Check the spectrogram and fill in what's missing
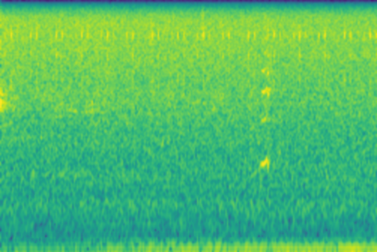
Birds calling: Wood Duck (Aix sponsa)

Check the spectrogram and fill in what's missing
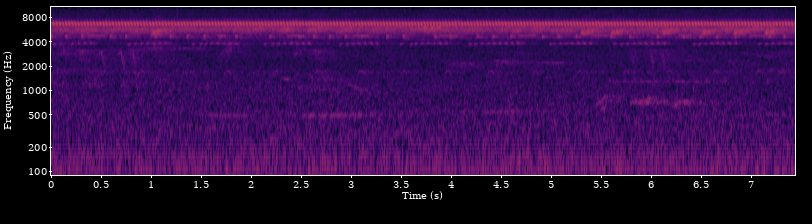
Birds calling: Buff-breasted Wren (Cantorchilus leucotis), Little Tinamou (Crypturellus soui), Hauxwell's Thrush (Turdus hauxwelli), Gray-fronted Dove (Leptotila rufaxilla), Amazonian Trogon (Trogon ramonianus), Mealy Parrot (Amazona farinosa)

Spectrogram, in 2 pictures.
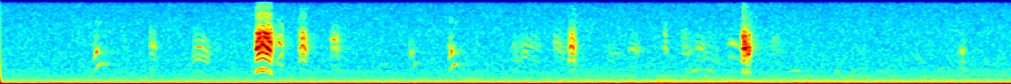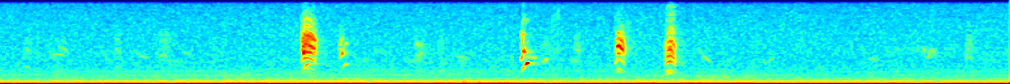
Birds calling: Hawaii Amakihi (Chlorodrepanis virens), California Quail (Callipepla californica)

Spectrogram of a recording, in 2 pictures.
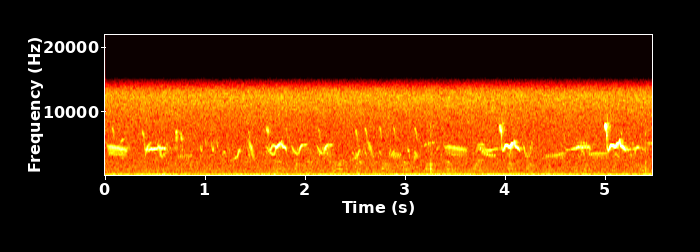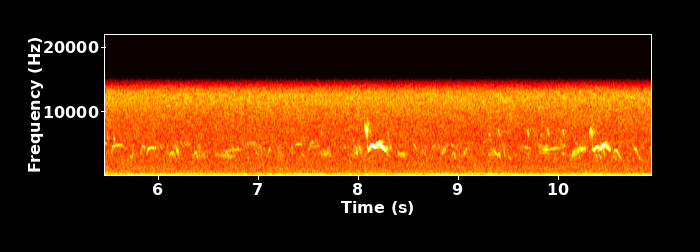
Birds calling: Warbling White-eye (Zosterops japonicus), Eurasian Skylark (Alauda arvensis)

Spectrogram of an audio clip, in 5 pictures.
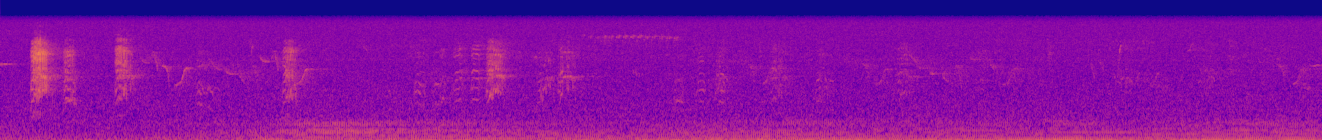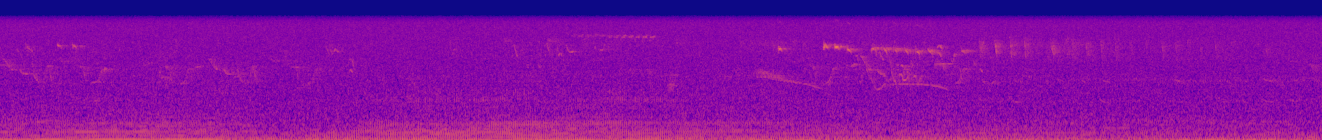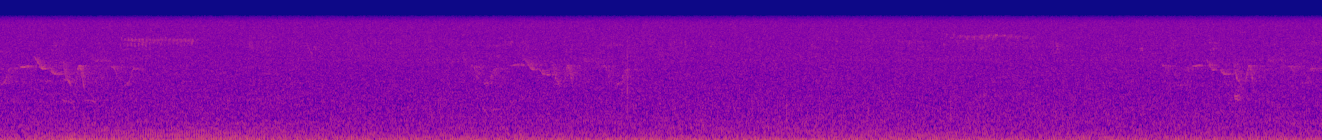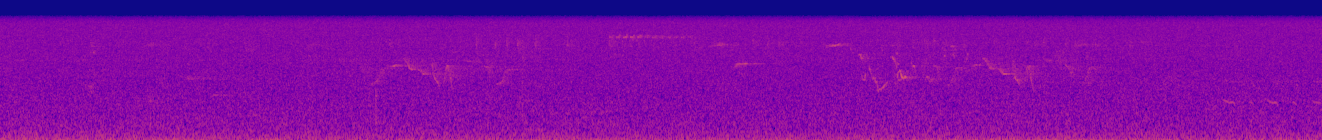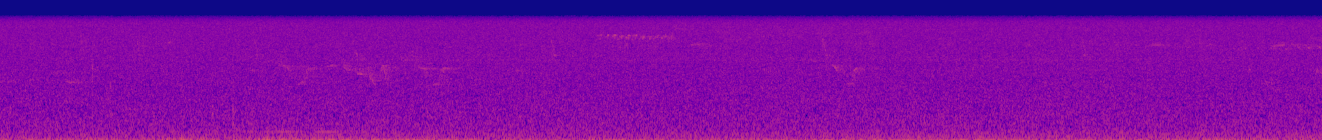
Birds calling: Crimson-fronted Parakeet (Psittacara finschi), Rufous-breasted Wren (Pheugopedius rutilus)

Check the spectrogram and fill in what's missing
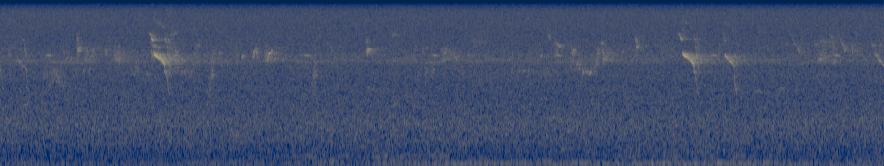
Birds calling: Social Flycatcher (Myiozetetes similis)

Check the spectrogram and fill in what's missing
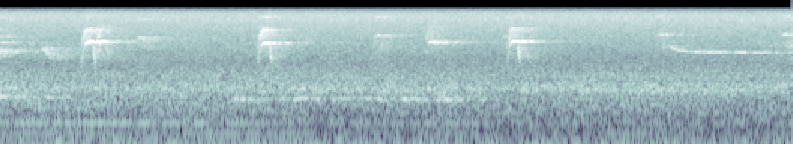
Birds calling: Red-winged Blackbird (Agelaius phoeniceus), American Robin (Turdus migratorius), Hairy Woodpecker (Dryobates villosus)

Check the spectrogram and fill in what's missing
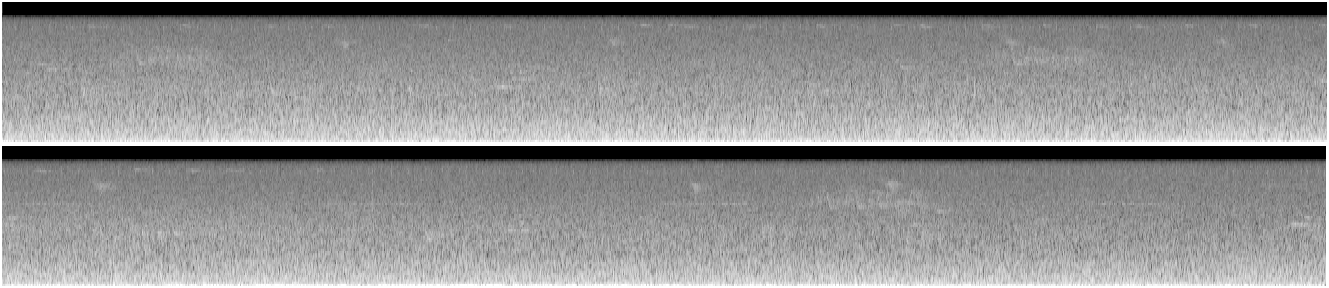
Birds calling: Wood Thrush (Hylocichla mustelina), American Robin (Turdus migratorius)

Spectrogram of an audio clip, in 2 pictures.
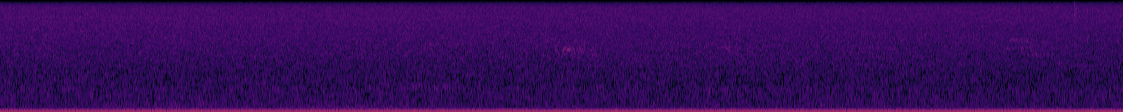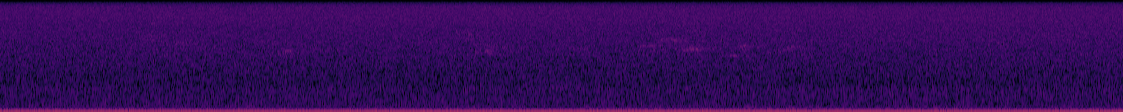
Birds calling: Scarlet Tanager (Piranga olivacea)

